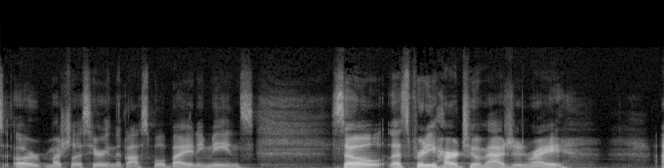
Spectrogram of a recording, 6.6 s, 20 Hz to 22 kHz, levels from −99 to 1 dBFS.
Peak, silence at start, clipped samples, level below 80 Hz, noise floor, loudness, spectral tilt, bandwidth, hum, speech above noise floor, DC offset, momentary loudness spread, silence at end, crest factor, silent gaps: -10 dBFS; 0 s; under 0.1%; -64 dBFS; -57 dBFS; -30 LUFS; -3 dB/octave; 15.5 kHz; none; 26 dB; under 0.1%; 18 LU; 0.2 s; 22 dB; none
